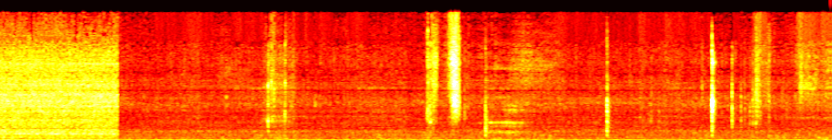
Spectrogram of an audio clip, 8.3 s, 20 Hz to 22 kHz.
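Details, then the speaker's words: 2000 Lexus RX300 with codes P0300, P0302 and P0304 and a flashing check-engine light. A low, uneven, stumbling idle from a faulty ignition coil. Engine misfire and rough running. "today we have a misfire problem on a 2000 Lexus RX300 so the car um just came back yesterday and it's got a misfire and it's running rough"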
